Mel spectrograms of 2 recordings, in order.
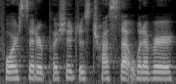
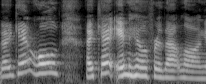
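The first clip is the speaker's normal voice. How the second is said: high, loud mock protest; 5 semitones higher, 8 dB louder than usual. Meditator mimicking own reaction to breath counting, mock protest. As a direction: protest in a raised, squeezed-for-air pitch. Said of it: "And I'm like".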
